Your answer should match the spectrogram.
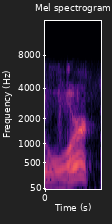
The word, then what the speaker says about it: work: còn cái chữ work này đó các bạn phải nghe nó were work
